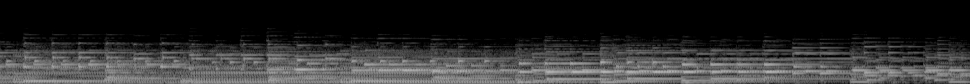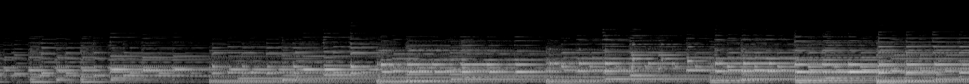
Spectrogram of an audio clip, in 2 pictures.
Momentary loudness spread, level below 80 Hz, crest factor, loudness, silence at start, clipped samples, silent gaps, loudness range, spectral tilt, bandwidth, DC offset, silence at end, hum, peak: 7 LU; -46 dBFS; 16 dB; -26 LUFS; 0 s; under 0.1%; none; 5 LU; -10 dB/octave; 5.4 kHz; under 0.1%; 0 s; none; -10 dBFS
